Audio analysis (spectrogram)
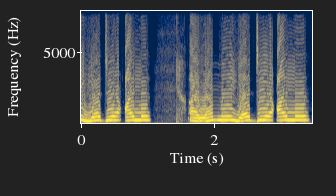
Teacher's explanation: عین کا مخرج حلق کا درمیانی حصہ ہوتا ہے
